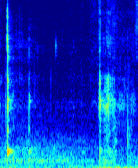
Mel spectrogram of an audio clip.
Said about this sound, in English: I'm going to take a sip. It's a really cute bottle.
